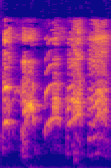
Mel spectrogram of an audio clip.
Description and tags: A person laughing hysterically. (me) Yeah, my laughter was (not necessarily is)that high. Recorded with a CA desktop microphone.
